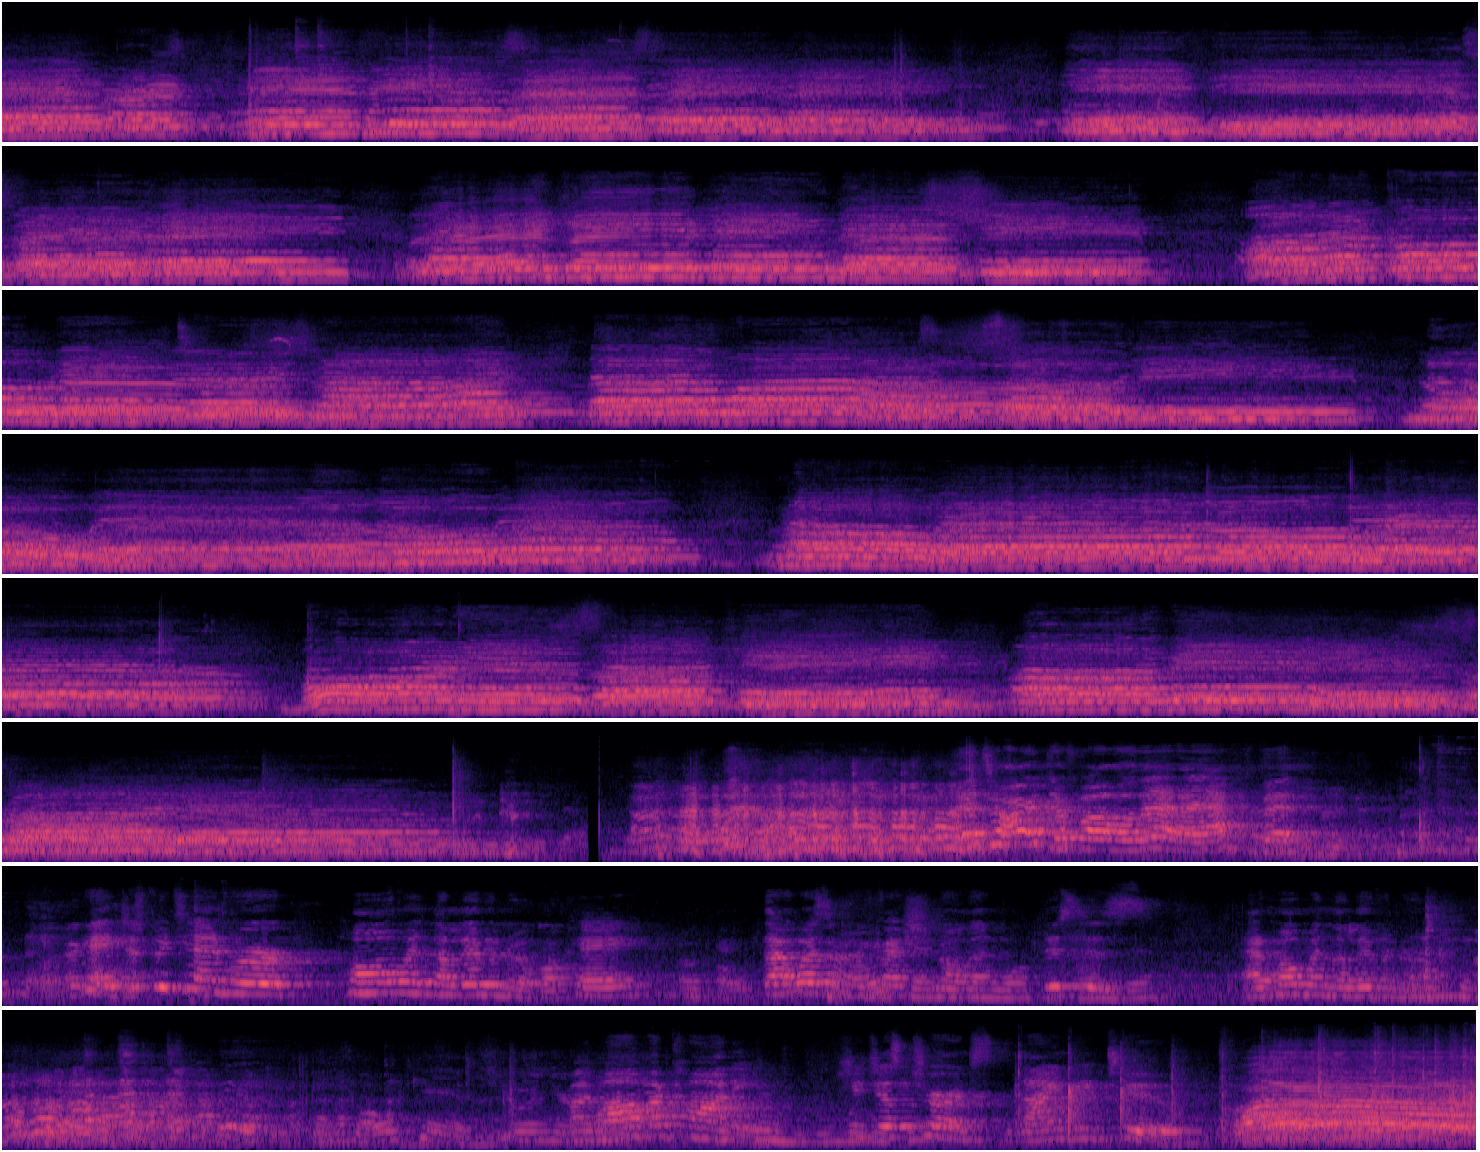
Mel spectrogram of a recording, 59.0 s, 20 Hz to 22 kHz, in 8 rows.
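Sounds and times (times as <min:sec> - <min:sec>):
group of voices singing: 0:00.0 - 0:39.6.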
